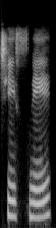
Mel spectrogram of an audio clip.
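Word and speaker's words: t-SNE: Also, if the relationships in your data are highly nonlinear, you might want to consider alternatives like kernel PCA or TSN, which is pronounced tsne.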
